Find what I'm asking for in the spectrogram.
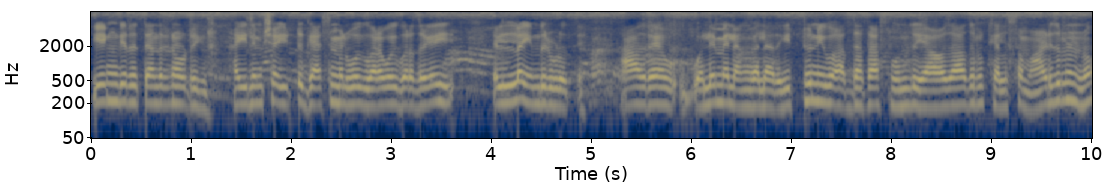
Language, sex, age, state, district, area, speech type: Kannada, female, 30-45, Karnataka, Vijayanagara, rural, spontaneous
